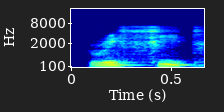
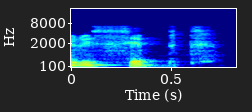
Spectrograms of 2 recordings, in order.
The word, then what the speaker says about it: receipt: P psychology say psychology receipt don't say recept okay pneumonia don't say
